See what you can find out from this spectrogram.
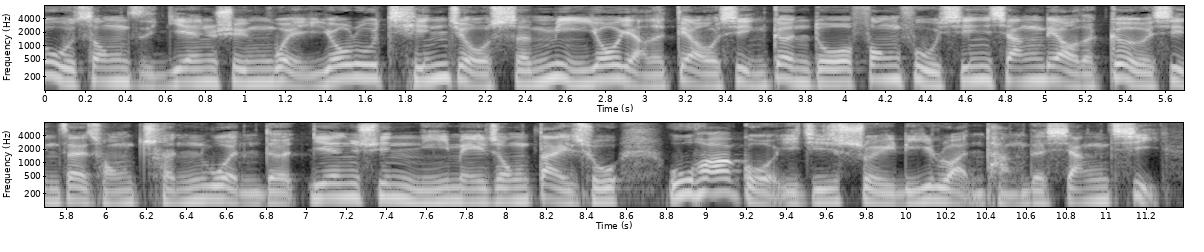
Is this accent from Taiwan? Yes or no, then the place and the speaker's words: yes; Taiwan; moved away as an adult; 可是当时我从台湾出来的时候，我觉得他妈欧洲人疯了。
